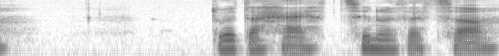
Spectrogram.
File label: "het", Welsh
